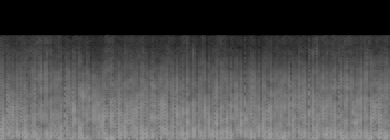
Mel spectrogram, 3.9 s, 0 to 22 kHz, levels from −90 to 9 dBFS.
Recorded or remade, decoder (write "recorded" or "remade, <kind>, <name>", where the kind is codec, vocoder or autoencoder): remade, vocoder, Vocos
